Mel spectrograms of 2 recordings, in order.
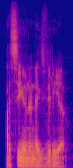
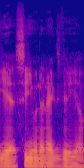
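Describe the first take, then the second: First: It is said in his normal voice. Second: It is said in a low narrator voice.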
